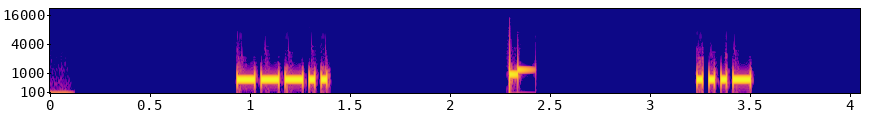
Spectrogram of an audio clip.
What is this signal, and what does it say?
Morse code, heard as a keyed tone, about 40 wpm, 700 Hz. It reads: 8 V
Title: Single Character (Letter:Number:Punctuation:Prosign) Alt 40wpm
